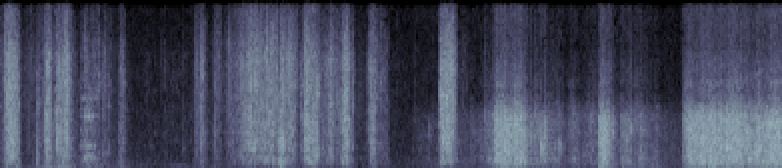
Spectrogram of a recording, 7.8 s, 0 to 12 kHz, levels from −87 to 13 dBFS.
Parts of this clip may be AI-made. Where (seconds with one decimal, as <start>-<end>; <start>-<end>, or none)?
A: none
